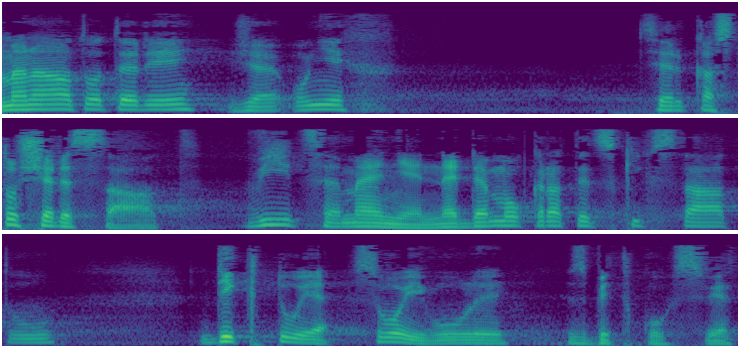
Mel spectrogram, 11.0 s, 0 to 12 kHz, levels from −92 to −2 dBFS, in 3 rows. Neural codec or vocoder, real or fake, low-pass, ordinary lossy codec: codec, 24 kHz, 0.9 kbps, DualCodec; fake; 10.8 kHz; MP3, 32 kbps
